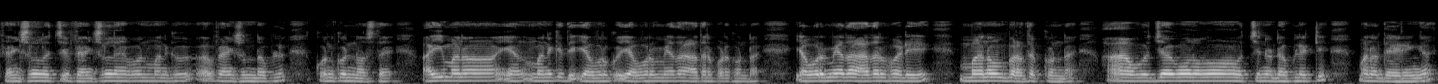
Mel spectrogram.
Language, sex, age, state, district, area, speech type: Telugu, male, 45-60, Andhra Pradesh, Kakinada, urban, spontaneous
